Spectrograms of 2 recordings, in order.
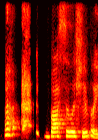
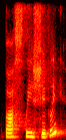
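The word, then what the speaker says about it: Basilashvili: Um what was that pronunciation? Basil Shibli. Is that correct? No, but that's okay.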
